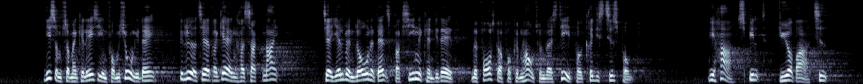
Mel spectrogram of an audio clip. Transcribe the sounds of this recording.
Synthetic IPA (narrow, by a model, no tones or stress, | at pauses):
lisɒ̽msɒ̽mːænkʰæleːsəe̝nfɒmæɕo̝̰ːnid̥ɛ̰ːd̥e̝lyðˠɐt͡sʰe̝læd̥ʁɛɡ̥e̝ɐeŋn̩ɦɑ̈sɑ̈ɡ̥̚d̥nɑ̈ɪ̰ | t͡sʰe̝læjelb̥əe̝nlɔ̽ːʊnəd̥æn̰sɡ̥ʋɑ̈ɡ̥siːnəkʰænd̥id̥ɛ̰ːd̥mefɒːsɡ̥ɐfɒ̽kʰøb̥̚n̩ɦɑ̈ʊ̰nsuniʋæɐsi̥t͡sʰe̝̰ːd̥pʰɒ̽e̝d̥kʰʁid̥is̚t͡sʰiðˠsb̥ɔ̽ŋ̰d̥ | ʋihɑ̈sb̥il̰d̥d̥yːɐb̥ɑ̰̈ːt͡sʰið̰ˠ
